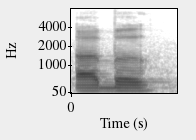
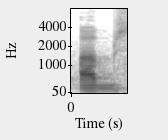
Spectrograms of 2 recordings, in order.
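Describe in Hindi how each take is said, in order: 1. अंतिम b झटकेदार उछाल के साथ खत्म होता है। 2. अंतिम b बिना उछाल के सपाट रुक जाता है।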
